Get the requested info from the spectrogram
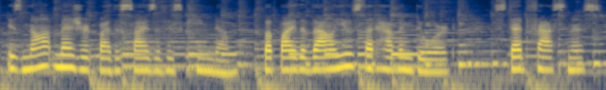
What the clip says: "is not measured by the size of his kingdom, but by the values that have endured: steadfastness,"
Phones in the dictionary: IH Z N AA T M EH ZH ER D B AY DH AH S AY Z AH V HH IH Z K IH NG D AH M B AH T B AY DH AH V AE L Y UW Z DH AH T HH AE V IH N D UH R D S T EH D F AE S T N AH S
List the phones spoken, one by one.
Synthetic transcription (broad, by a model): IH Z N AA T M EH ZH ER D B AY DH AH S AY Z AH V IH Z K IH NG D AH M B AH T B AY DH AH V AE L Y UW Z DH AH T HH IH V IH N D UH R D S T EH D F AE S T N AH S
